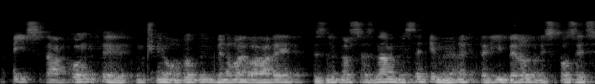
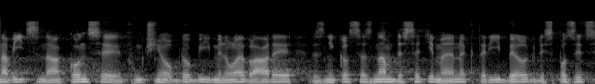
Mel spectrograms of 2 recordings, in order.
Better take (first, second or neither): second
